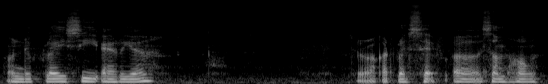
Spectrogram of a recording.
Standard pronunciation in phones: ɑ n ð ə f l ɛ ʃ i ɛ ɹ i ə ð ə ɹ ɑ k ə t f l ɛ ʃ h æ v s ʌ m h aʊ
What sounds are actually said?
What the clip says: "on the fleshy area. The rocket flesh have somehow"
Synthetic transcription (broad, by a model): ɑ n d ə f l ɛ s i ɛ ɹ i ə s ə ɹ ɑ k ə t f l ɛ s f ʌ s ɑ m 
